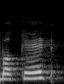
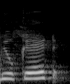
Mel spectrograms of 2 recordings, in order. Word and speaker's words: bouquet: So it is not bucket, it is not bouquet, but it is pronounced as bouquet.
